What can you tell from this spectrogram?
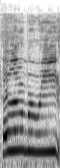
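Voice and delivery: bright, high, loud hello; excited greeting. Real, not acted. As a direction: call out a happy welcome. Greeting a viewer in chat.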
